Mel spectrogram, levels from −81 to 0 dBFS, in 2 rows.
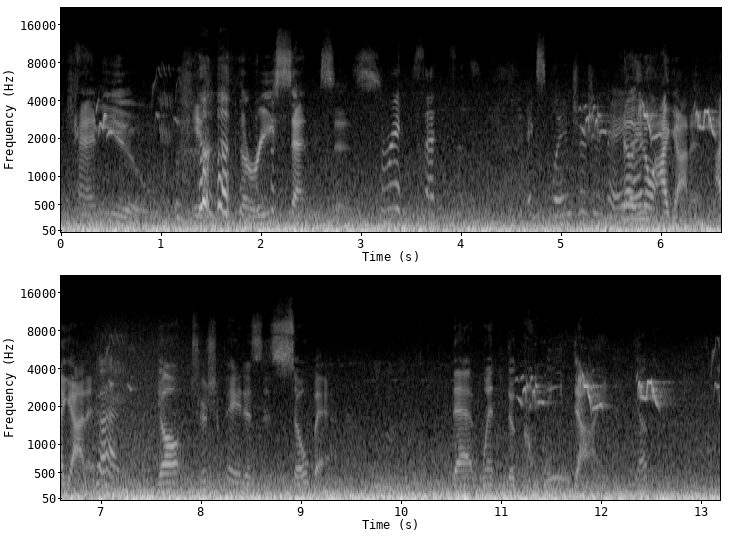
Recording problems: animal sounds; loud; throughout; 4 dB below the speech
low rumble; loud; throughout; 9 dB below the speech
wind noise on the microphone; occasional gusts; 15 dB below the speech

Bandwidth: 15 kHz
